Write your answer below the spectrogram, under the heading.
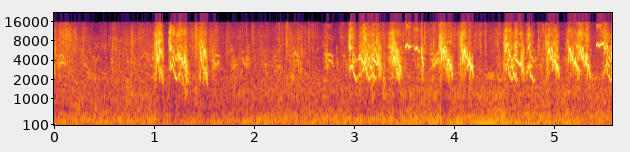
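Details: Eurasian tree sparrows at a Tenmangu shrine come for handouts on 10 February 2022; loud, dense chatter of harsh chirps, a brief burst, a pause, then nearly continuous chirping for the last three seconds.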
